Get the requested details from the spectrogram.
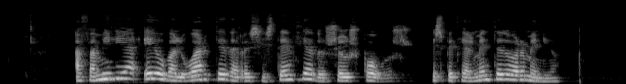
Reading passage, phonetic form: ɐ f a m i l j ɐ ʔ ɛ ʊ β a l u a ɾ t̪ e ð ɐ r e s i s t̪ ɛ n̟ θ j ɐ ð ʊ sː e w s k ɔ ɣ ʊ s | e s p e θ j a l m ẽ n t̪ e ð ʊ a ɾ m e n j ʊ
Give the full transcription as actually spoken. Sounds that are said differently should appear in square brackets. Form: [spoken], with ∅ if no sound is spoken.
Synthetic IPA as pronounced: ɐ f a m i l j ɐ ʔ ɛ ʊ β a l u a ɾ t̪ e ð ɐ r e s i s t̪ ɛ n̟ θ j ɐ ð ʊ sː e w s [p] ɔ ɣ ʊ s | e s p e θ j a l m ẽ n t̪ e ð ʊ a ɾ m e n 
